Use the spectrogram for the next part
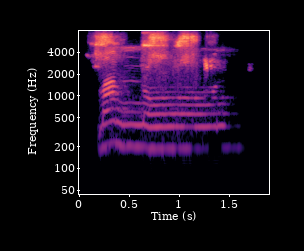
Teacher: Mamnun, dibaca izhar syafafi. izhar syafawi, yaitu dibaca jelas. Karena ada huruf mim sukun bertemu dengan huruf nun.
